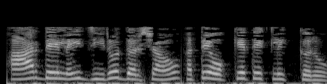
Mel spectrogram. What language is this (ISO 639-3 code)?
pan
